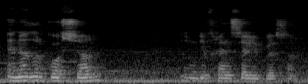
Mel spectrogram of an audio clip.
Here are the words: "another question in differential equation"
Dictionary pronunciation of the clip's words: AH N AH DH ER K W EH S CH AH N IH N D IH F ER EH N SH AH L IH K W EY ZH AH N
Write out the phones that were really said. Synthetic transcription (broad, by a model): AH N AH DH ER K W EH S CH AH N IH N D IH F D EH N S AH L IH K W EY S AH N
